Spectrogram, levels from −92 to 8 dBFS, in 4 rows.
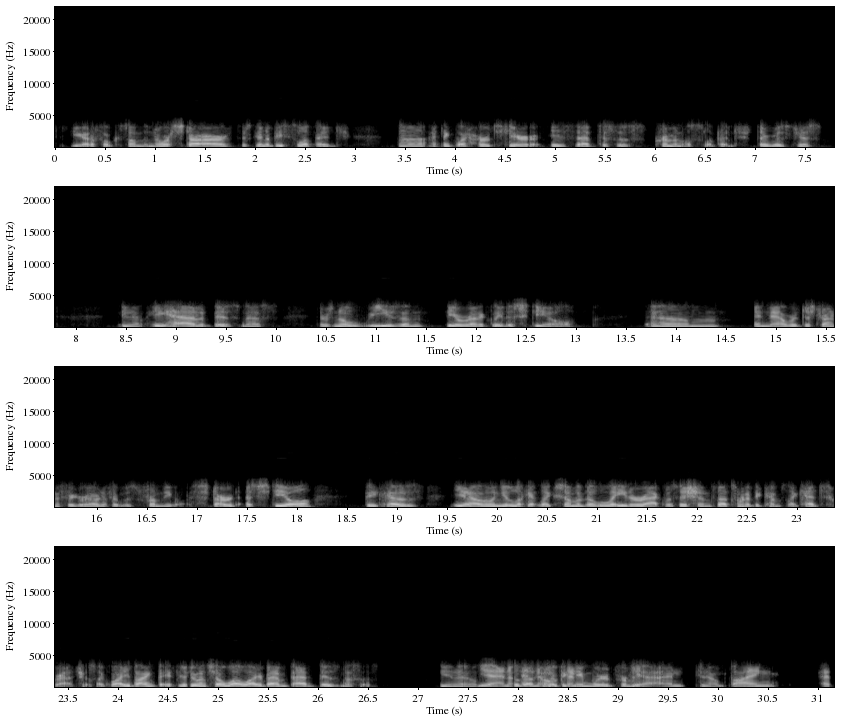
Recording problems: phone-call audio; poor line

